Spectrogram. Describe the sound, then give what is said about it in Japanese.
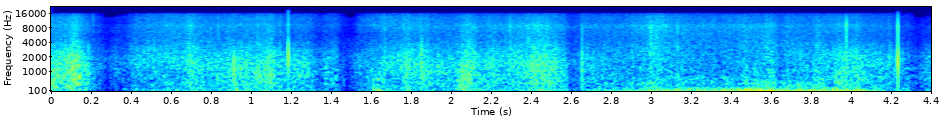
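Soft fluffy bonten ear-pick tuft rubbing and brushing against a microphone near the ear, its hairs catching on the microphone; a muffled low rumbling broken by a handful of sharp, irregular crackles and pops. No voices. “このパチパチって音がマイクのところ、マイクこの近いところ、耳の近くに梵天の毛が引っかかる音なんですよ。”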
